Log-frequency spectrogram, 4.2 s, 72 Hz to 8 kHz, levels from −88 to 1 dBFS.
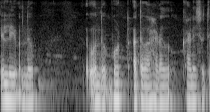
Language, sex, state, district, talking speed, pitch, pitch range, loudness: Kannada, male, Karnataka, Bidar, 100 wpm, 115 Hz, 110-120 Hz, -23 LUFS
